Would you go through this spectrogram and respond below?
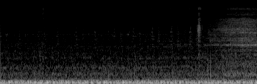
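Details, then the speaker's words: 1993 Honda Acty Street Limited 4WD kei van, warmed up, started with a little gas: low steady rumble at idle with no misses, knocks or ticks; idles perfectly. "starts yeah and then as you can see idles absolutely perfectly turn the lights on for you guys very nice"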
